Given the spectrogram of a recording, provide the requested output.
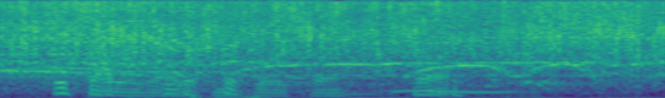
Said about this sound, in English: So Where's our applause? Oh, there it is.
